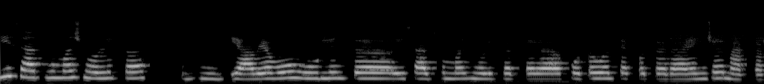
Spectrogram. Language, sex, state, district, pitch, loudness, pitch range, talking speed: Kannada, male, Karnataka, Gulbarga, 265 Hz, -28 LUFS, 255-285 Hz, 125 wpm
